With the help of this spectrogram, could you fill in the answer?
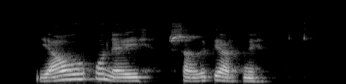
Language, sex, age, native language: Icelandic, female, 60-69, Icelandic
